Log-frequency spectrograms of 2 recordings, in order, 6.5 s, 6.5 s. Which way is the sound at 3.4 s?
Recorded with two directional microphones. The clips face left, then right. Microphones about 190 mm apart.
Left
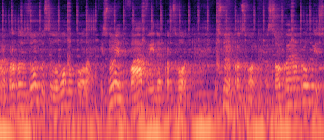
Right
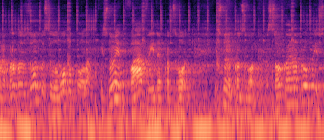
Centre (ahead or behind).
